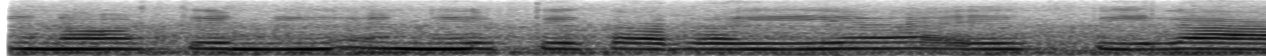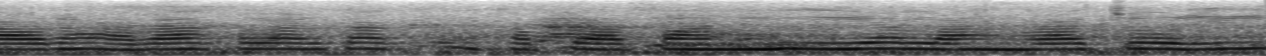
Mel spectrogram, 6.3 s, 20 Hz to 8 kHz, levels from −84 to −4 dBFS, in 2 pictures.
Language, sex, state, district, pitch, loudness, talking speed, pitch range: Hindi, female, Bihar, West Champaran, 290 Hz, -13 LUFS, 160 wpm, 280-300 Hz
